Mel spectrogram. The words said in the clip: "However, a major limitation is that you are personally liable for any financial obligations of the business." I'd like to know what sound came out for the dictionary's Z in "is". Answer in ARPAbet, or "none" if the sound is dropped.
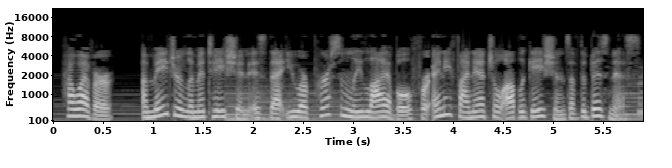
Z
